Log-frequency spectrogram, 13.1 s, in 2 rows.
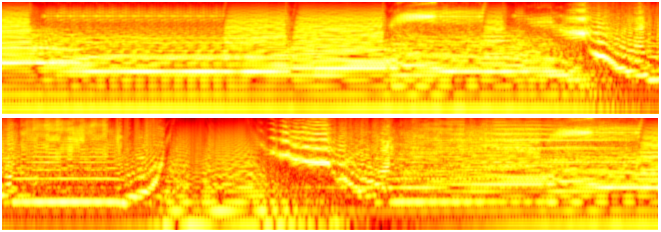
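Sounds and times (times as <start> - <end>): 
synth note C3: 0.2 - 13.1.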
